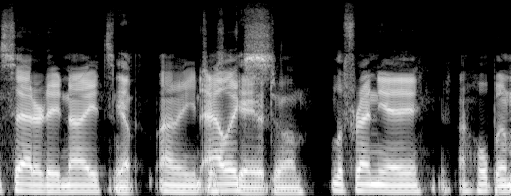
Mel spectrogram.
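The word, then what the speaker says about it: Alex Lafrenière: gate raiders on saturday nights yep i mean alex lafreniere i'm hoping i'm not butchered that's right that's correct i think so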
